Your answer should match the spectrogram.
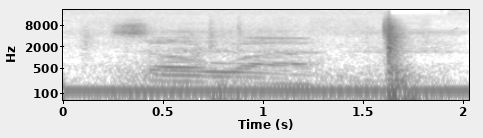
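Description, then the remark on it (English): A glass door is jostled, ending in a single sharp bang against its frame, with a voice murmuring just before and a steady low hum underneath. “You're going to break that glass door.”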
